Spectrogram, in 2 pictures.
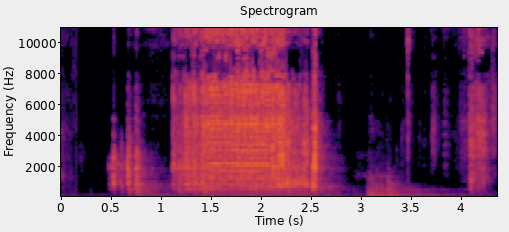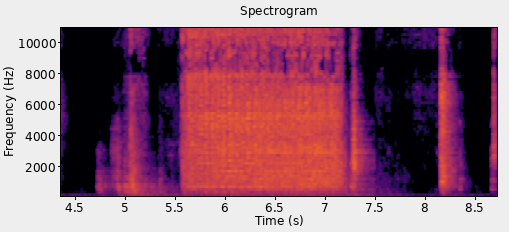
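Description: Screws being backed out of a washing machine panel with a power driver, several whirring bursts of varied length separated by short gaps and light clicks, loud and close.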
